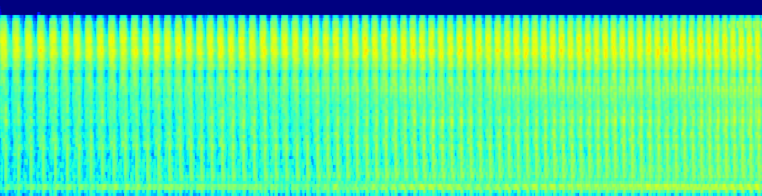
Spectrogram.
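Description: Elmer Verburg model beam engine running on compressed air: a rapid, even chuff of exhaust air with each stroke over a hiss. The beat quickens and grows louder as the air pressure is turned up.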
